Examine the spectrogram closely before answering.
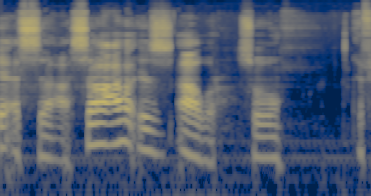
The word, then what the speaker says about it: الساعة: If you have this definite article, you just stress the S, الساعة.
